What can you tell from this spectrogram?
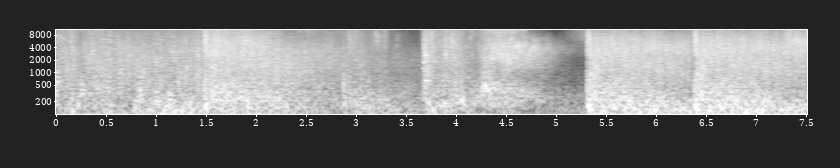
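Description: Layered sound-design booms and crashing impacts with rumbling debris, dense and continuous. Sudden heavy hits land about three and a half, five and a quarter and six and a half seconds in, the middle one right after a short drop-off.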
